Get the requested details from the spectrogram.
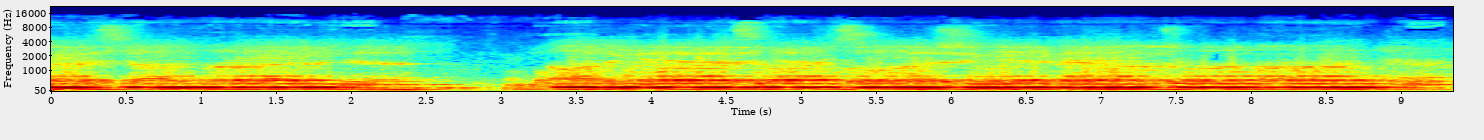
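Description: An elderly man chants in a low, steady voice.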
